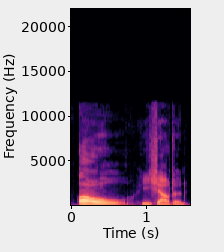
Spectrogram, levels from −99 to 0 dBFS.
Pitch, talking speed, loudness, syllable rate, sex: 110 Hz, 115 wpm, -17 LUFS, 3.2 syllables/s, male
